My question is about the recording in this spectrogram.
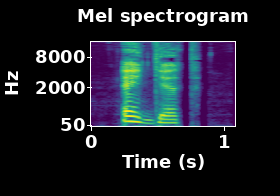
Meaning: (numeral) accusative of egy; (adverb) expressing a semelfactive sense, a short and/or single instance of the action implied in the verb, cf. “to have/take/make a…”, “to give (it) a…”
- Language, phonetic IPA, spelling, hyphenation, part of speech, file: Hungarian, [ˈɛɟːɛt], egyet, egyet, numeral / adverb, Hu-egyet.ogg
